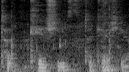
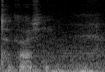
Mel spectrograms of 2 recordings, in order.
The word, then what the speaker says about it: Takeshi: Is it Takeshi, right? It's spelled Takeshi, but people pronounce it Takashi. I don't know why I'm getting hung up on that. It's not relevant. Yeah, it's spelled Takeshi's Castle, but I hear people pronounce it Takashi.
